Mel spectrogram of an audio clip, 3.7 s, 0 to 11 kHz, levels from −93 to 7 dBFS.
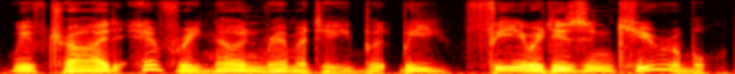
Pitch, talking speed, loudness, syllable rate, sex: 120 Hz, 195 wpm, -16 LUFS, 5.6 syllables/s, male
